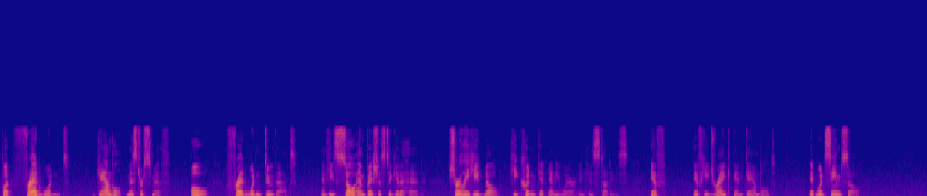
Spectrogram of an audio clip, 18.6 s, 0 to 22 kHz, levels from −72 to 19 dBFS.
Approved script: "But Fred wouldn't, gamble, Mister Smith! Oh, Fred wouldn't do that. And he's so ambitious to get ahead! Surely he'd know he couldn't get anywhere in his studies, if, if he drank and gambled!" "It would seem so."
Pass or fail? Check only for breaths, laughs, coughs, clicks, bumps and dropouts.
pass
